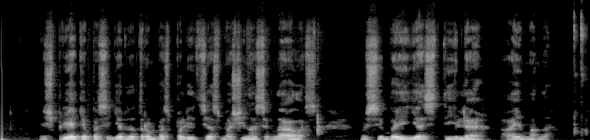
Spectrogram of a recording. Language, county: Lithuanian, Panevėžys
